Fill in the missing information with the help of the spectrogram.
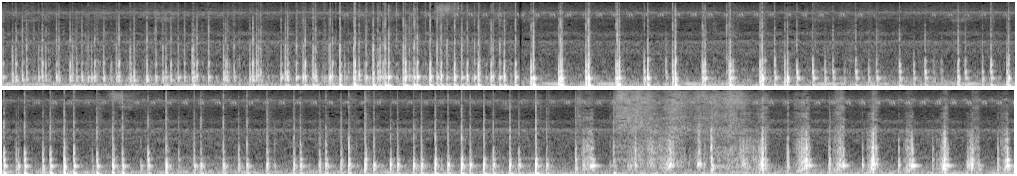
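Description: A round yellow plastic tub with a lid is tapped quickly on its lid and sides with fingertips and nails. The result is a steady run of short, dry, hollow taps with a low, muffled body and almost no ring, briefly joined by a soft noisy hiss near the end.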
